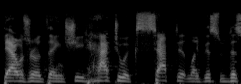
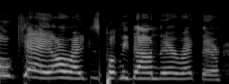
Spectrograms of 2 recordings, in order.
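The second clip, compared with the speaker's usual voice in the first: higher, louder mock-flustered voice; 8 semitones higher, 8 dB louder than usual. Grabbed character blushing as he lifts her down, mock flustered blurting. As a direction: blurt it high, as if embarrassed. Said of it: "like, blushing and everything".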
